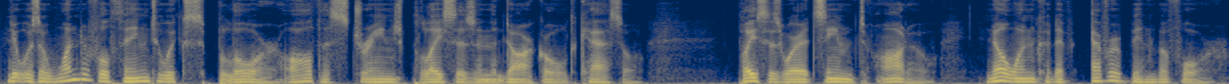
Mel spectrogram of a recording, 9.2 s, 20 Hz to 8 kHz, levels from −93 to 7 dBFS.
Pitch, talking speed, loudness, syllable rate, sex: 100 Hz, 195 wpm, -20 LUFS, 5.7 syllables/s, male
